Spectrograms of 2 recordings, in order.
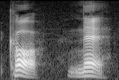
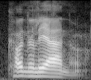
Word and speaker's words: Conegliano: And the other unpronounceable is Conegliano. Conegliano.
